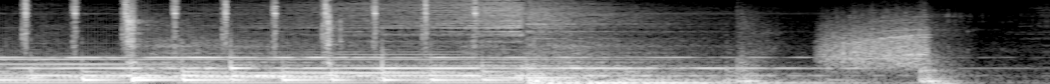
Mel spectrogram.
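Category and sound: sound effect, countdown clock ticking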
